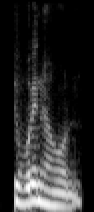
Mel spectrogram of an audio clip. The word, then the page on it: quinone: Indian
